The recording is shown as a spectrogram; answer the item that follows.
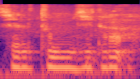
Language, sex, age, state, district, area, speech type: Manipuri, male, 30-45, Manipur, Chandel, rural, spontaneous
